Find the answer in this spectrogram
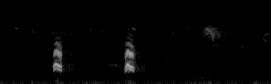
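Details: Female quail call used to lure quails for trapping: two short, hoarse notes about three-quarters of a second apart, then a fainter higher note in a quiet background.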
